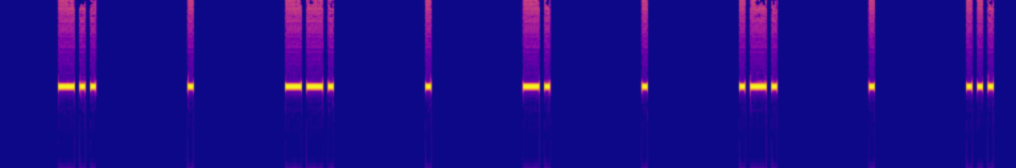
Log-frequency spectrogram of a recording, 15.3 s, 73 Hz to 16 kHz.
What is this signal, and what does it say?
Morse code, heard as a keyed tone, about 15 wpm, spaced as for 5 wpm, 1000 Hz. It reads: DEGENERES
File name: qotdfiles / 5wpm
